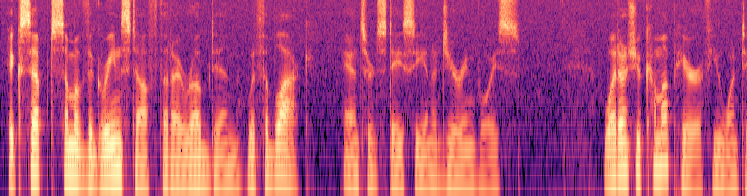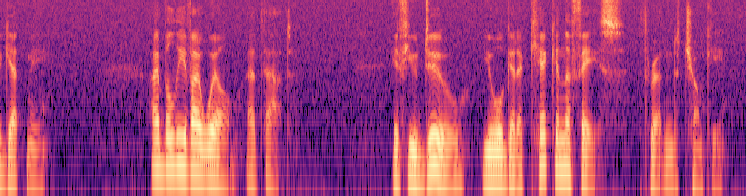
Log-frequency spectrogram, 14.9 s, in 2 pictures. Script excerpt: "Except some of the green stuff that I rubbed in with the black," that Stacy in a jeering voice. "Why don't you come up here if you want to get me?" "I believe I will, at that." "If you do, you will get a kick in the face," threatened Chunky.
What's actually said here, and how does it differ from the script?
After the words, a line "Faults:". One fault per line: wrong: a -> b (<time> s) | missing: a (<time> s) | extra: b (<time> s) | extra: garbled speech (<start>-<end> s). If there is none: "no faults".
"Except some of the green stuff that I rubbed in with the black," answered Stacy in a jeering voice. "Why don't you come up here if you want to get me?" "I believe I will, at that." "If you do, you will get a kick in the face," threatened Chunky.
Faults:
wrong: that -> answered (3.4 s)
